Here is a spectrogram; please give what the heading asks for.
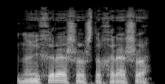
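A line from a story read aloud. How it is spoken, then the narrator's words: Mumbling. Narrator (Russian): пробормотал я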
